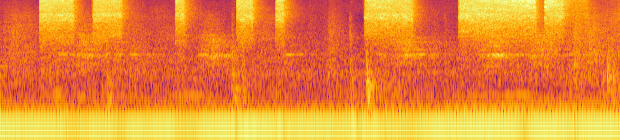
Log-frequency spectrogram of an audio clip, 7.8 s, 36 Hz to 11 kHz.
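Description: Airless paint spray gun with a 310 fine-finish tip at about 1400 psi, spraying primer onto banister spindles in short hissing bursts as the trigger is pulled and released, about eight times, the longest about a second. A steady low hum runs underneath.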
